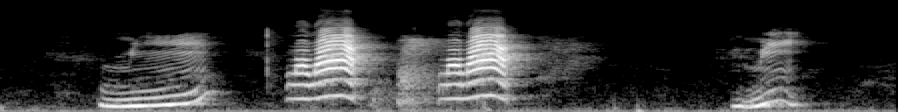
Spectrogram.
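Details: Indian ringneck parakeet kept as a pet, saying "mummy": three or four short high nasal word-like calls with bending pitch, separated by gaps, in a quiet indoor room.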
